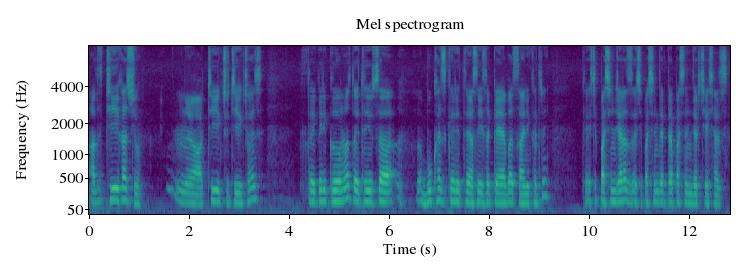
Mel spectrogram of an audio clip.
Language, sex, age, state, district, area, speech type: Kashmiri, male, 30-45, Jammu and Kashmir, Pulwama, rural, spontaneous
